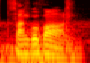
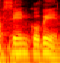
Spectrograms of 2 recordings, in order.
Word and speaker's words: Saint-Gobain: Christian Dior, Schneider Electric, Michelin, L’Oreal, Saint-Gobain or Saint-Gobain if you prefer the American pronunciation, are just some of the famed ones among them.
